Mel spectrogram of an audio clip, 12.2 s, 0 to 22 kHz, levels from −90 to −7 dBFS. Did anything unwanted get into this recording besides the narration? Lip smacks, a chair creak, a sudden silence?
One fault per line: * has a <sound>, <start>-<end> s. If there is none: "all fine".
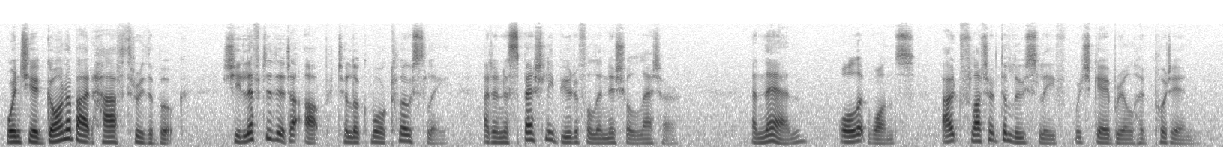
all fine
